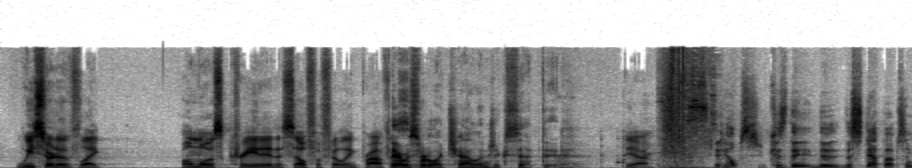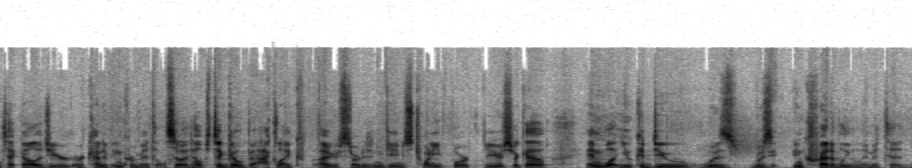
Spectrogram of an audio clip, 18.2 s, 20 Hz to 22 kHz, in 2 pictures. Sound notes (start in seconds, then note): 6.6 static crackling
